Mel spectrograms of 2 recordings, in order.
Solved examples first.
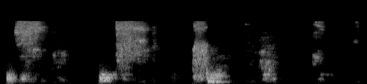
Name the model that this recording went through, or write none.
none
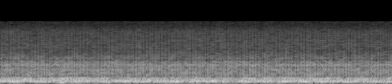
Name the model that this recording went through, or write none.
vocoder, Vocos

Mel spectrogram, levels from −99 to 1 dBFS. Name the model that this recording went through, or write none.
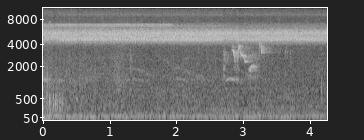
none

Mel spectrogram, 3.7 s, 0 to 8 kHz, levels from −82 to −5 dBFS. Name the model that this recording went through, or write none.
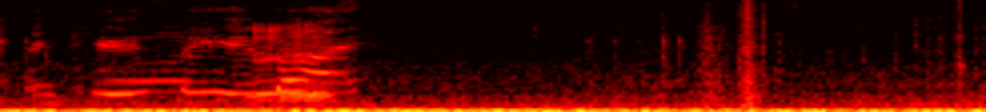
none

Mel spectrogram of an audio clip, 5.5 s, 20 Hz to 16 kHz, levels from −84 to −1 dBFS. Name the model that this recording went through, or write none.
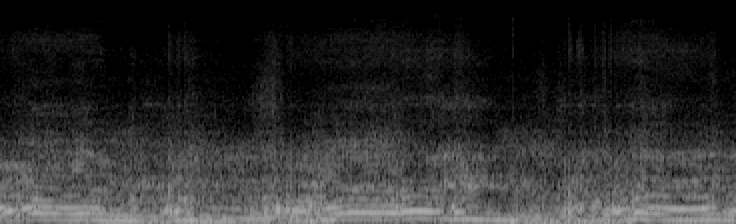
codec, SNAC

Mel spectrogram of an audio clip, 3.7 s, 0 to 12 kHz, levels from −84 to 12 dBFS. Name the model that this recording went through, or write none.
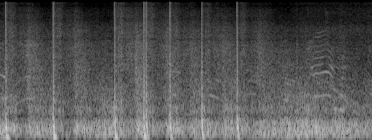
none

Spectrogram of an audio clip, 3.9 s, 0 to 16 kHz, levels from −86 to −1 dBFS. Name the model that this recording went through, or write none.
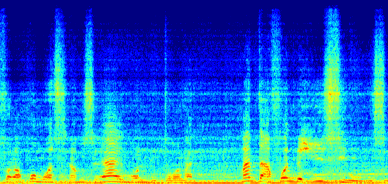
autoencoder, DAC-VAE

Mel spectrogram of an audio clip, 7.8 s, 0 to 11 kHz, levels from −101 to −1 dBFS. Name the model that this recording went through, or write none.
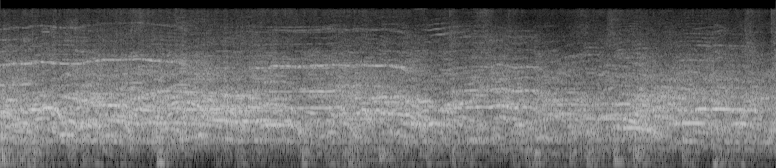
none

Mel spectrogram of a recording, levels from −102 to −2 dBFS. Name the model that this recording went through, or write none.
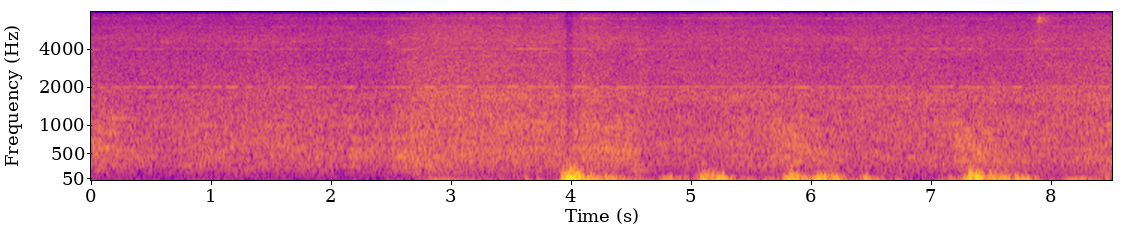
none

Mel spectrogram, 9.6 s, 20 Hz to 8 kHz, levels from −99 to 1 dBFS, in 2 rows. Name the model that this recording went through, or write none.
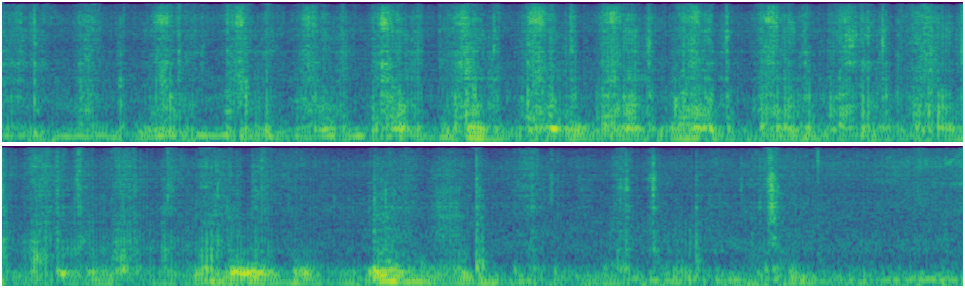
vocoder, Vocos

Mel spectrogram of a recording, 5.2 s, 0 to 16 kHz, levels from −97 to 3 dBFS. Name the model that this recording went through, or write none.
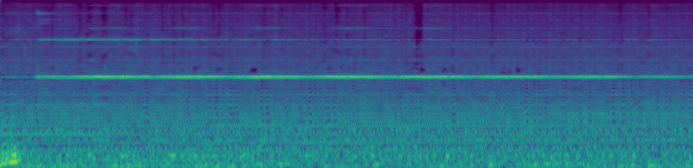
vocoder, Vocos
